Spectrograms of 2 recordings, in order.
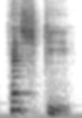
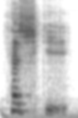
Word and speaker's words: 景色: Keshki. Okay, I don't remember ever learning that. I honestly don't remember learning that at all. When did we learn that? Keshiki.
